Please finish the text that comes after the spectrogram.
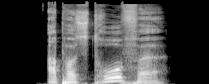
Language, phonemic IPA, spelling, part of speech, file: German, /apoˈstroːfə/, Apostrophe, noun, De-Apostrophe.ogg
- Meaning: 1. apostrophe 2. nominative/accusative/genitive plural of Apostroph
